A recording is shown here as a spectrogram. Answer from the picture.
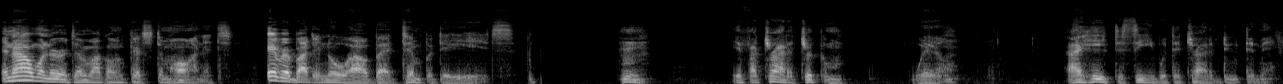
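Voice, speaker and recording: A man does a put-on character voice, raspy and fairly low in pitch. He moves at a moderate pace with long, frequent pauses. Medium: read story.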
